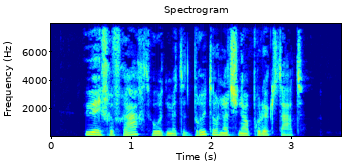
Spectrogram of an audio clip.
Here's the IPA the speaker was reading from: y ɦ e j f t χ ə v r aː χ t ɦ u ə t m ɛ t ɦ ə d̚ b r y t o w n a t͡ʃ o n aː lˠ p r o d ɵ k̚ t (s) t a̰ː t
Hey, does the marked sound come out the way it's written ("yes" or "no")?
yes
